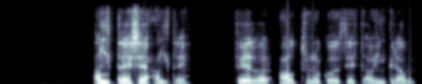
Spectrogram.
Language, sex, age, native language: Icelandic, male, 30-39, Icelandic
